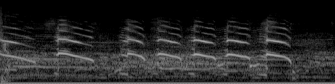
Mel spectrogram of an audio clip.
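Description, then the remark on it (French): The world champion of seagull-cry imitation imitates a seagull's cry at the Dunkirk carnival, letting out a rapid series of about seven shrill, downward-sliding squawks in a steady rhythm, loud, with no other talking. “Certes, le trésor de TF1 s'est bel et bien pris de passion pour le champion du monde euh, du cri de la mouette.”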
